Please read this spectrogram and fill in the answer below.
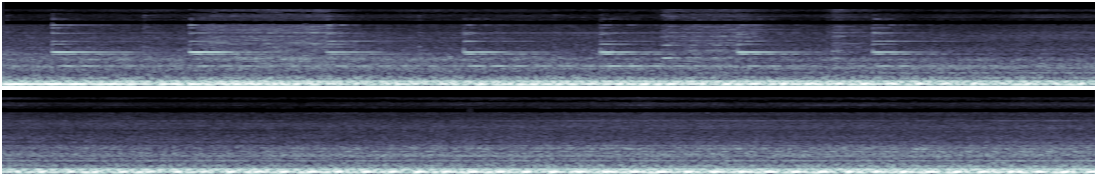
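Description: Union Pacific diesel locomotive leading a freight train slowly past, its engine giving a steady low drone. A bell rings about twice a second for the first four seconds or so, then stops; after that the drone throbs with an even beat.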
